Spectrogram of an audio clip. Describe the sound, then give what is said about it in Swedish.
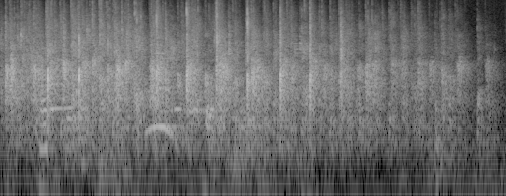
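An audience applauds a performer who plays vinyl records, steadily for about five seconds, a dense, even patter of many clapping hands that tapers slightly at the end, with a few brief vocal whoops mixed in. “En applåd för”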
